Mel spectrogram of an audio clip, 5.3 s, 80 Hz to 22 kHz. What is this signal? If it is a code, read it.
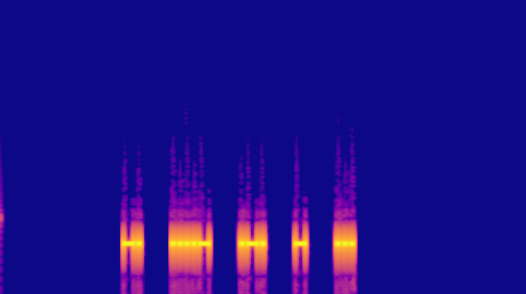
Morse code, heard as a keyed tone, about 34 wpm, spaced as for 20 wpm, 700 Hz. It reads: N4RTS
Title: USA Call Signs - 3x Character Spacing - 35wpm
